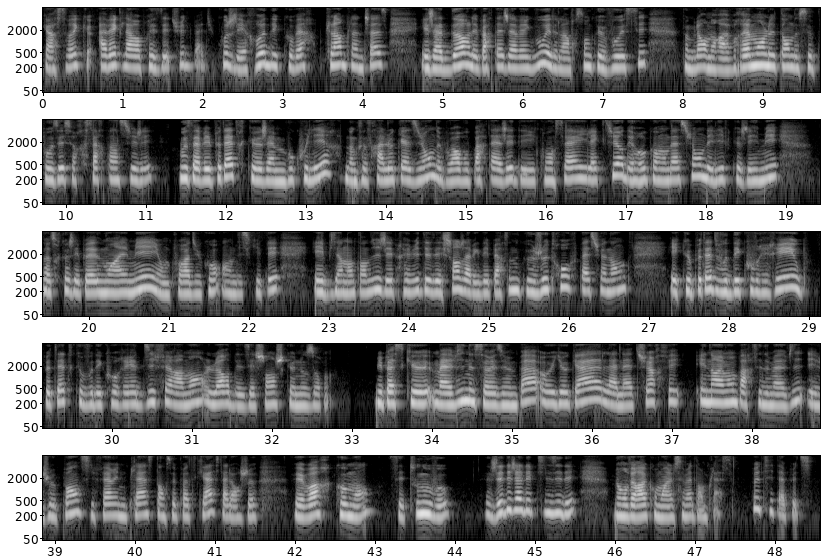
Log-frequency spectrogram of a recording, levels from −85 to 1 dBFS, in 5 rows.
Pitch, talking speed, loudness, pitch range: 205 Hz, 205 wpm, -24 LUFS, 195-225 Hz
